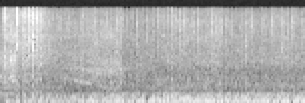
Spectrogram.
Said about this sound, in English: How about that? Is motorcycle? That a good one?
